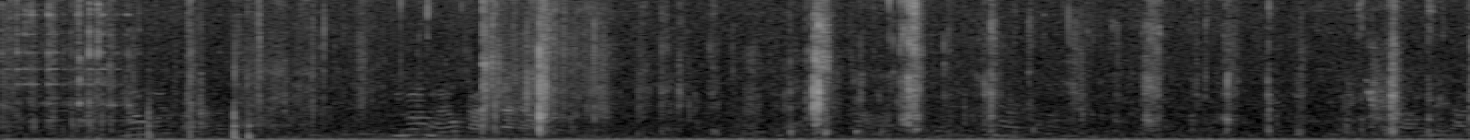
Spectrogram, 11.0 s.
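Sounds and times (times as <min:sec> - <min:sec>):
crisp chewing crunches: 0:03.5 - 0:11.0.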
